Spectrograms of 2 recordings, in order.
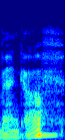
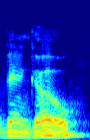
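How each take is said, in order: First: The name is said the native, accurate way. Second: The name is said the common English way. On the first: The speaker calls it right. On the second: The speaker calls it wrong.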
